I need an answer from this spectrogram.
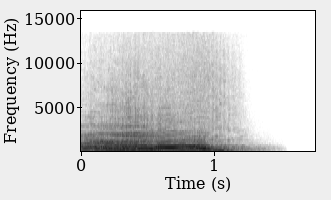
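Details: Single loud, rasping roar from a hippopotamus of the Congo, rich in layered tones, sustained for about a second before fading away.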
